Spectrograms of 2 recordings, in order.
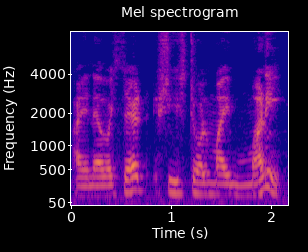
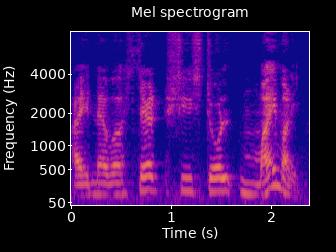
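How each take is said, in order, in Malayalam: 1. money എന്ന വാക്കിനാണ് പ്രധാന ഊന്നൽ. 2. my എന്ന വാക്കിനാണ് പ്രധാന ഊന്നൽ. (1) "വേറെ എന്തൊക്കെയോ അവൾ മോഷ്ടിച്ചിട്ടുണ്ട്" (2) "എന്റെ പൈസ മോഷ്ടിച്ചെന്ന് ഞാൻ പറഞ്ഞിട്ടില്ല, പക്ഷെ ആരുടെയോ പൈസ മോഷ്ടിച്ചിട്ടുണ്ട്"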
